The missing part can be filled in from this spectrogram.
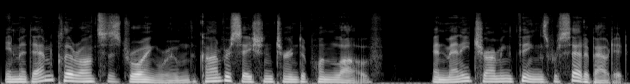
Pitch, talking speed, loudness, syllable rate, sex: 120 Hz, 170 wpm, -17 LUFS, 5.6 syllables/s, male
